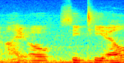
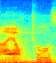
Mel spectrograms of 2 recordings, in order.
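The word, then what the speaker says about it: ioctl: read and write and io CTL or i'll tolis I like to pronounce it virtual machines especially especially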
